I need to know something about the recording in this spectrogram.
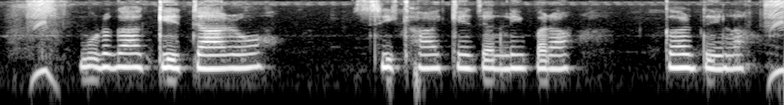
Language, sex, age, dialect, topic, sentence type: Bhojpuri, female, 18-24, Western, agriculture, statement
